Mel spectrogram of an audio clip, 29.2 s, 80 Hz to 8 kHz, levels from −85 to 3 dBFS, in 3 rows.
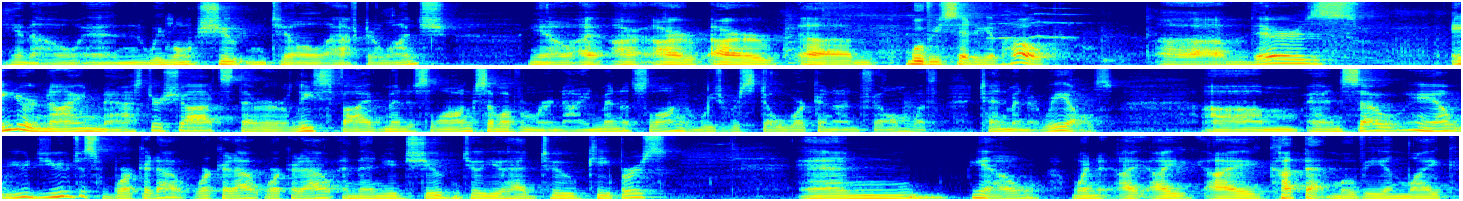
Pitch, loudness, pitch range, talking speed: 115 Hz, -27 LUFS, 105-135 Hz, 180 wpm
